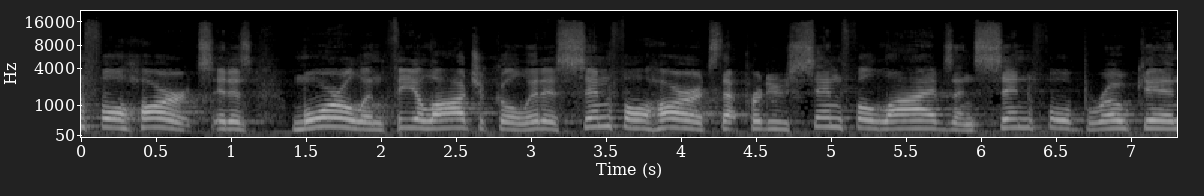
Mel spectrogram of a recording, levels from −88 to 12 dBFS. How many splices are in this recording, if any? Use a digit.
0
